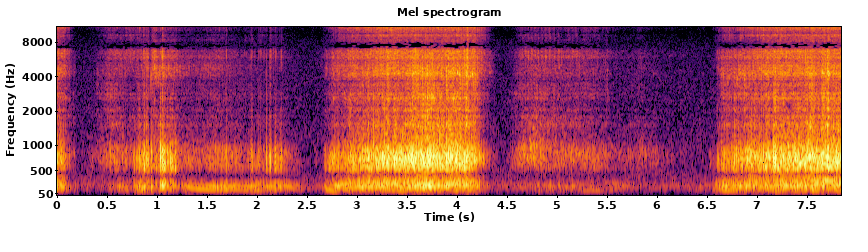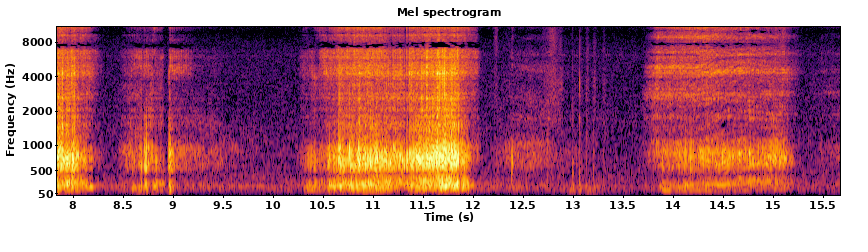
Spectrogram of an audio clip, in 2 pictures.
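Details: Snoring: loud rasping snores on each breath in, quieter breaths out, about 4 cycles in 15 seconds.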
